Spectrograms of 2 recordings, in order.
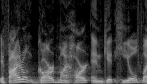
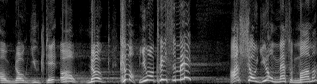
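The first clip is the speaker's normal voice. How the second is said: put-on street-tough gangster attitude, loud, pitched up; 8 semitones higher, 6 dB louder than usual. Acting out a parent whose kid poked a wound: put-on gangster attitude. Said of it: ""Your kids will bring the gangster out in you."".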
